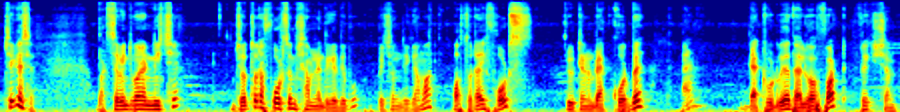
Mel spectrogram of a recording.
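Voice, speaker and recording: A man's voice: mid-range voice, sing-song, fast, darkish tone. A man with a Bengali accent teaching physics. He mixes Bengali and English, asks questions and answers them himself, and keeps checking in with listeners. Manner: repeats key points and checks in with listeners. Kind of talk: classroom-style lecture.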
